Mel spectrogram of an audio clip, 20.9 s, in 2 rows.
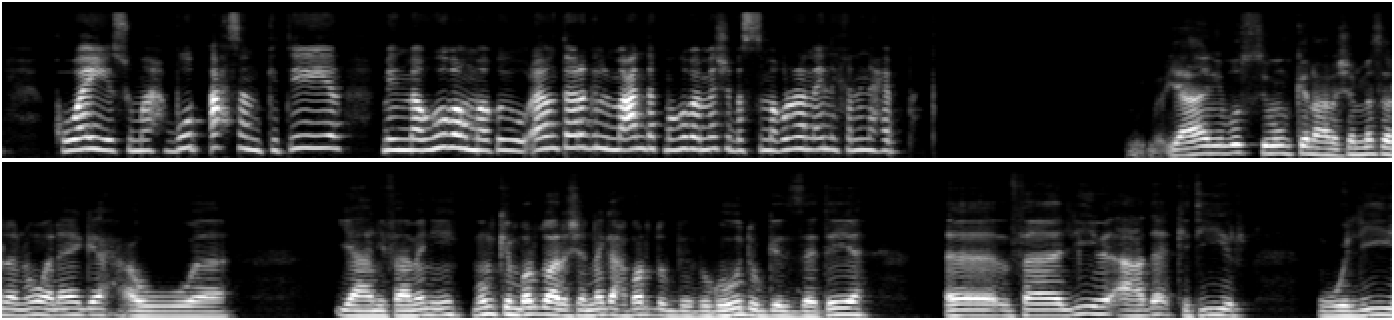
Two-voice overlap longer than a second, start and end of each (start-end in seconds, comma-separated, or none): none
